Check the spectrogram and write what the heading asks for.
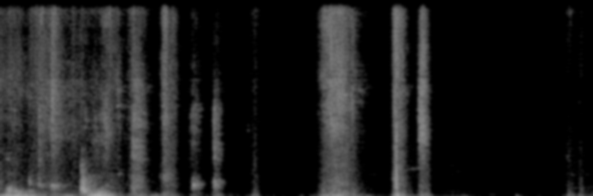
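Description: A dog barks repeatedly in short, irregular bursts, fairly loud, with brief pauses between barks and no talking.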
